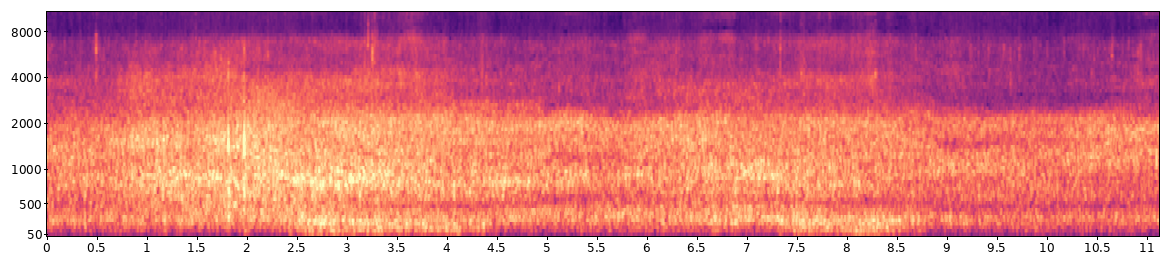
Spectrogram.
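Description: Road traffic noise: a steady hiss of tyres from passing cars, swelling over the first few seconds and then easing off.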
